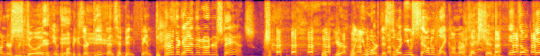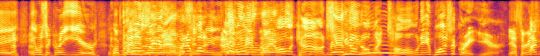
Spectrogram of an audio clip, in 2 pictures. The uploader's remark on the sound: LIVE From Ralphs in Redondo Beach!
